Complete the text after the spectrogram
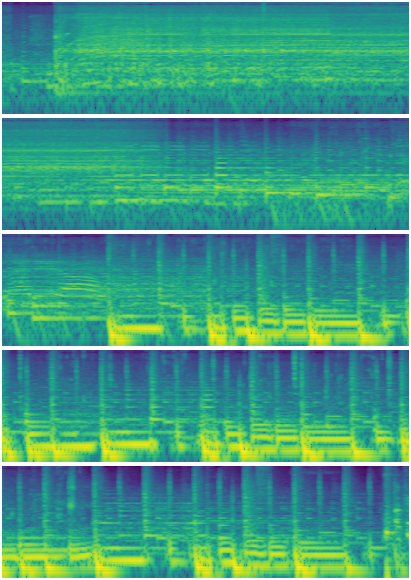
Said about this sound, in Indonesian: Dan kita sekarang siap untuk di blender.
